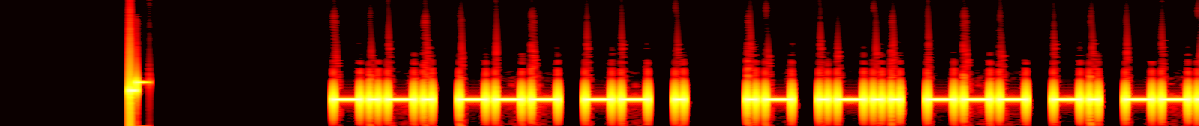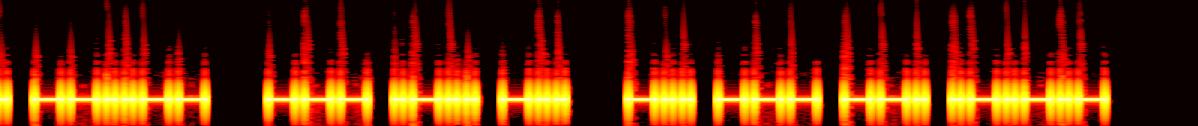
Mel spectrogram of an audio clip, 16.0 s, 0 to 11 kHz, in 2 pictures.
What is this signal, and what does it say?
Morse code, heard as a keyed tone, about 20 wpm, 700 Hz. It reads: COME ALONG, OLD DOG.
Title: Sentences from Top 1000 Words - Review Part 2 - 20wpm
